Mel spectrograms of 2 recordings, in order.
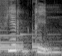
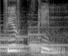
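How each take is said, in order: First: The r is pronounced thin and light. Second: The r is pronounced thick and heavy. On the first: "ra dibaca dengan nipis" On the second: "ra dibaca tebal"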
